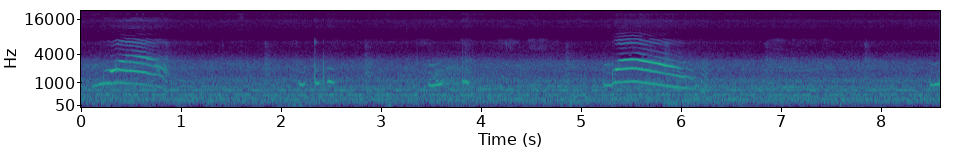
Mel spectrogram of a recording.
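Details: Persian kitten crying for its mother, wanting food; two clear arched meows at the start and near the middle, with a few faint short mews between, over a steady low hum.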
